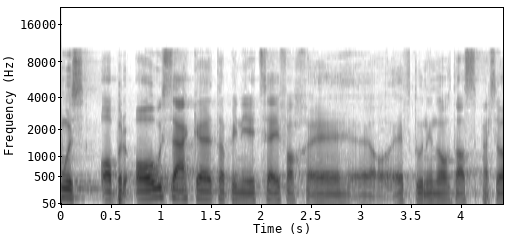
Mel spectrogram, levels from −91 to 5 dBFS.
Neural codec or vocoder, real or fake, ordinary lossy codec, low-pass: none; real; none; 9.9 kHz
